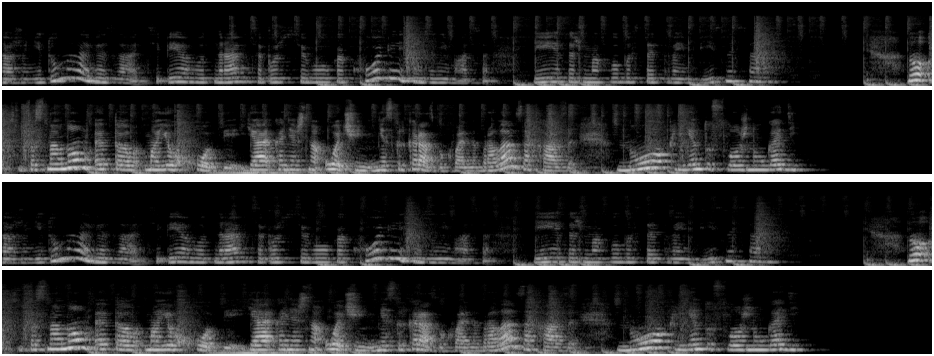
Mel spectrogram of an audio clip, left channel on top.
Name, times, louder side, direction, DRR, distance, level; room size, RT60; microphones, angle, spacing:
voice 1, 0.0-7.7, equal, 30° left, 5 dB, 1.6 m, -32 dB
sound 1, 2.3-16.3, left 1 dB, 50° left, 1.4 m, -38 dB
voice 2, 8.6-17.2, left 1 dB, 80° left, 4 dB, 1.8 m, -23 dB
sound 2, 10.7-13.0, equal, 20° right, 1.1 m, -33 dB
6.7 x 5.8 x 6.3 m, 0.38 s
head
